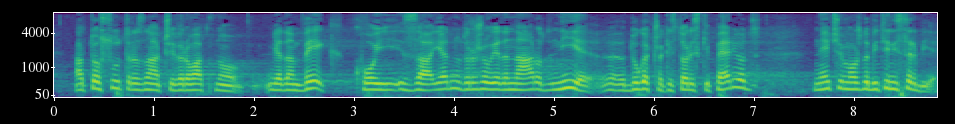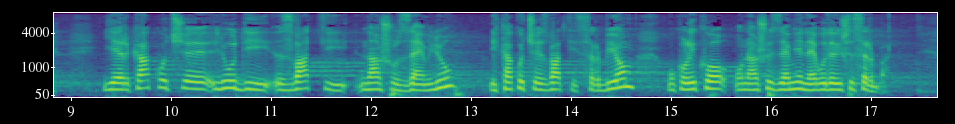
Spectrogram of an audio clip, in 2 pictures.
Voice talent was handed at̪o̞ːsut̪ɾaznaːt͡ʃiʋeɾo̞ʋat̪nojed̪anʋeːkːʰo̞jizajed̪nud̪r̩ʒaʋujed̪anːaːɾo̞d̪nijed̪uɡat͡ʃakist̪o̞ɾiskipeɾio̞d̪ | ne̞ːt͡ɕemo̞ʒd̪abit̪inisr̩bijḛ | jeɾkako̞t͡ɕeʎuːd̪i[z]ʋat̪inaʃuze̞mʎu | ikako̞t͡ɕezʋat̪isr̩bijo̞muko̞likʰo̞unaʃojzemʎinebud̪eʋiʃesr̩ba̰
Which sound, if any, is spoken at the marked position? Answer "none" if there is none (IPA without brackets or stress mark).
z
